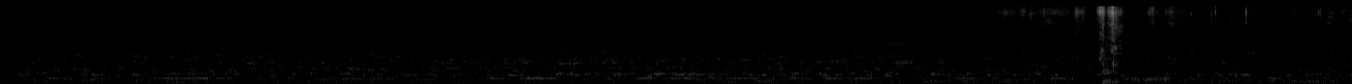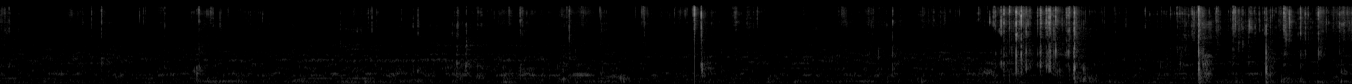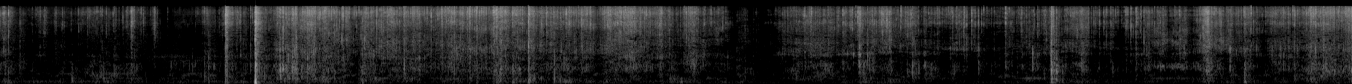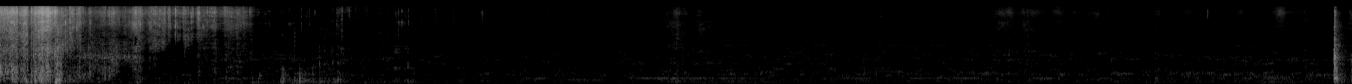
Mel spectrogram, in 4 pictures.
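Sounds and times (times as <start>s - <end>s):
plastic wrap tearing and crinkling: 10.4s - 44.8s.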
